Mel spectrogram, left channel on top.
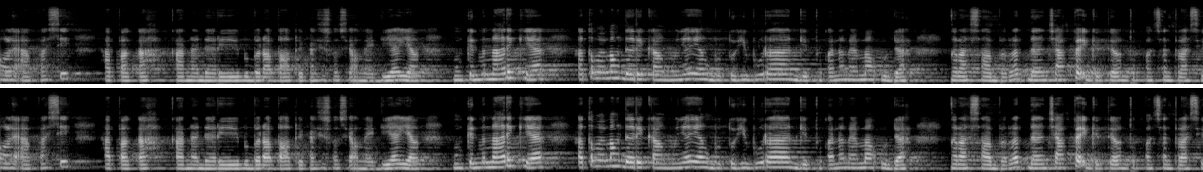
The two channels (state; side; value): normal; both; correlation 0.59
